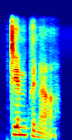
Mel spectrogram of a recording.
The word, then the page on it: tympana: Indian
